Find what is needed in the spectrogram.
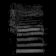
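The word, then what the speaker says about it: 他: is pronounced as war and written like this ta the pronunciation for both him or she so here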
